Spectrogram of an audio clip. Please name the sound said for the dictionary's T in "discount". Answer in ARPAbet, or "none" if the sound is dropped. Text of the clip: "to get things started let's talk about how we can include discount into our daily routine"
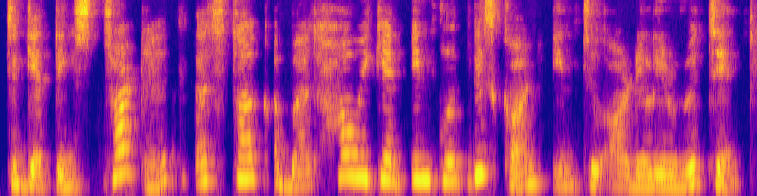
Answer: none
